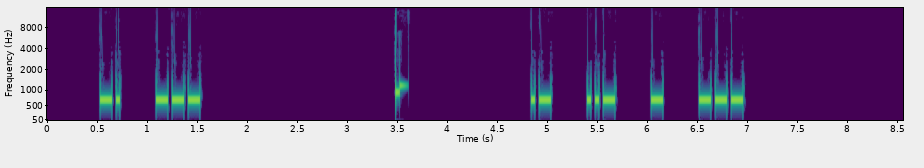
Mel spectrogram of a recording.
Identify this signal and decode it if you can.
Morse code, heard as a keyed tone, about 30 wpm, spaced as for 17 wpm, 700 Hz. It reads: NO AUTO
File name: Lesson 17f - Letter u - Words 30wpm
